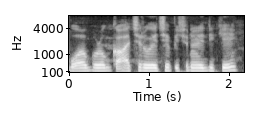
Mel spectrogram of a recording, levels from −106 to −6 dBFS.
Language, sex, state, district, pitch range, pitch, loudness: Bengali, male, West Bengal, Cooch Behar, 145-155 Hz, 150 Hz, -16 LUFS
